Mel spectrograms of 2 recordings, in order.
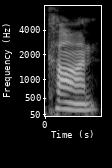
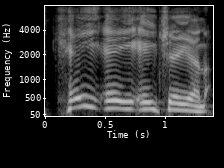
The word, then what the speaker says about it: Kahan: I don't know that it's pronounced Kahan. Well, how do you pronounce it? I think it's just Khan. Khan? I think so. It's Kahan.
